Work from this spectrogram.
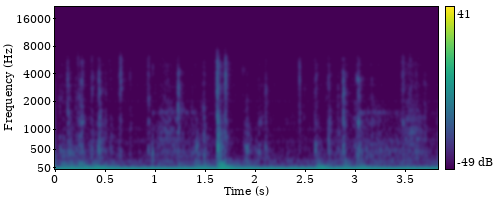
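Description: Rapid, uneven clicking of a computer keyboard as code is typed, steady and fairly close, with a few louder key strikes mixed among lighter taps and no speech.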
